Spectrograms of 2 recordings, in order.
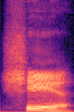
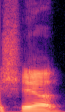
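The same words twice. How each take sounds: First: শেয়ার drawn out as "sheh-uh", r dropped; native English pronunciation. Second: শেয়ার with the final r sounded; local pronunciation. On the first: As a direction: stretch শেয়ার and let it glide off without r. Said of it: "ওরা বলে". (শেয়ার টেনে "শেয়া"র মতো, র ছাড়া) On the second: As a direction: say শেয়ার the Bangladeshi way, ending on r. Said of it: "আমরা বলি". (শেয়ার, শেষে র উচ্চারণ করে) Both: Shown as a demonstration.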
